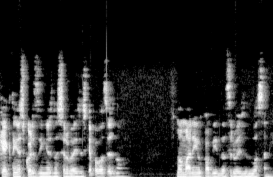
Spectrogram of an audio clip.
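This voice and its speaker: A man's fairly low, somewhat breathy voice in a monotone, flat intonation, at a very fast pace with long, frequent pauses. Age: 20s. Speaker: podcast co-host, engineering student. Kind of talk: casual chat.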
